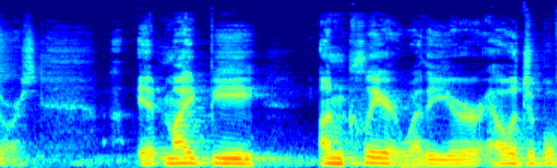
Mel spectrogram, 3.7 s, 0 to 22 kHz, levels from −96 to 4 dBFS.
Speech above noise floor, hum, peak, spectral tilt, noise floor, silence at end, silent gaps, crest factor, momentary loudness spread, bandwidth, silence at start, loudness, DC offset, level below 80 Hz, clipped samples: 27 dB; none; -10 dBFS; -7 dB/octave; -52 dBFS; 0 s; none; 16 dB; 11 LU; 14 kHz; 0 s; -26 LUFS; under 0.1%; -54 dBFS; under 0.1%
